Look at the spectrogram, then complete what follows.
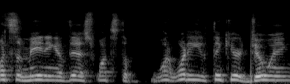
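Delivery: irritated angry yelling. Voicing an irritated woman marched along by soldiers: yelling in anger. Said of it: "you can see she's just yelling at them".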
